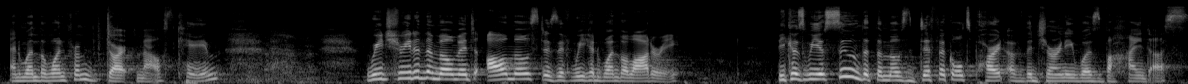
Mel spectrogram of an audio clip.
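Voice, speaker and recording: A woman's voice: lowish voice, lively intonation, normal speed. A woman born in Haiti giving an earnest, storytelling keynote speech on stage, listing her points emphatically. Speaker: guest speaker. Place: large hall on stage. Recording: long hall reverb.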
